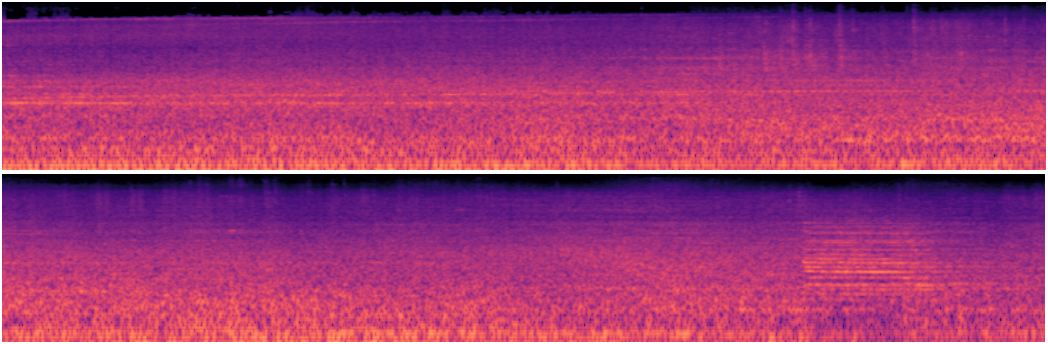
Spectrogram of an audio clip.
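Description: A train running past with a steady, loud rumble of wheels on rail, and one horn blast of about a second and a half near the end.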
